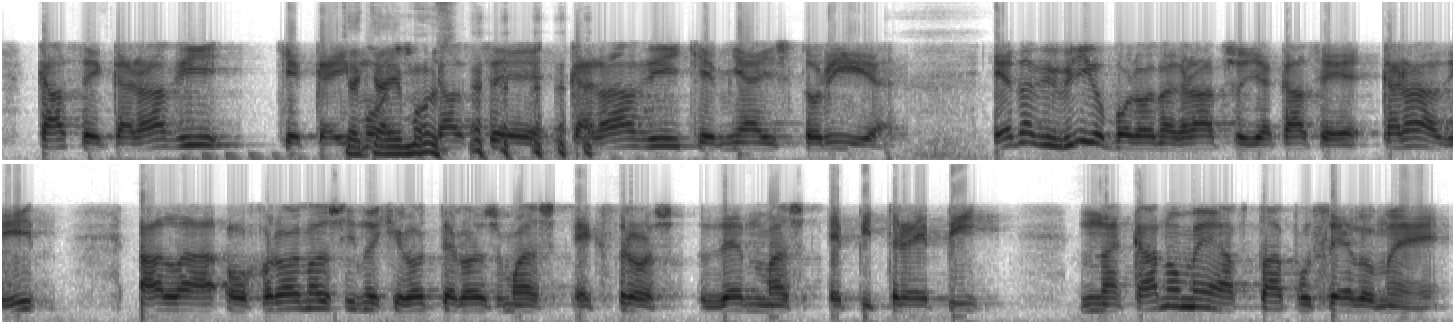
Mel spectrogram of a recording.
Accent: Zakros, Crete, Greece; Από τη Σιτία. Από ποιο χωριό? Από τη Ζάκρο.

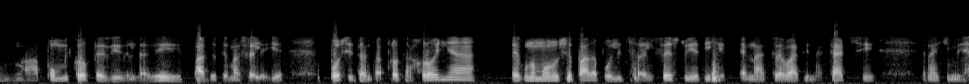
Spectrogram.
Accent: Greece; Μετά το 1983 αποφασίσαμε να ξαναγυρίσουμε. Εγώ δηλαδή μεγάλωσα εδώ στην Ελλάδα. Ξαναγυρίσαμε.

